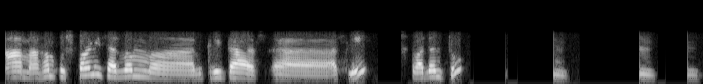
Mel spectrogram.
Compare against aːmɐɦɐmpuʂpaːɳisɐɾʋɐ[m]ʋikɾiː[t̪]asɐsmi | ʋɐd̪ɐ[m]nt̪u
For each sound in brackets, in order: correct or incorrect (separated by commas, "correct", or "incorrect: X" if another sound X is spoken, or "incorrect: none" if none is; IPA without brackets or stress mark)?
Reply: correct, correct, incorrect: none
